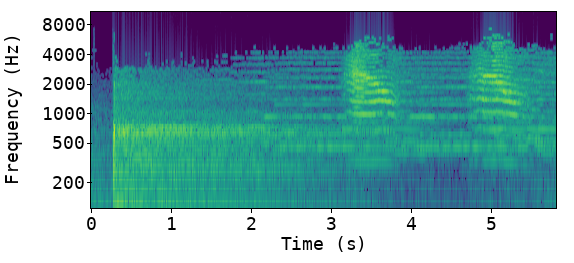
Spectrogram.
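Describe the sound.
A cat meows, starting with an abrupt, long, low drawn-out cry and followed by two higher, shorter meows spaced well apart, with no voices.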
